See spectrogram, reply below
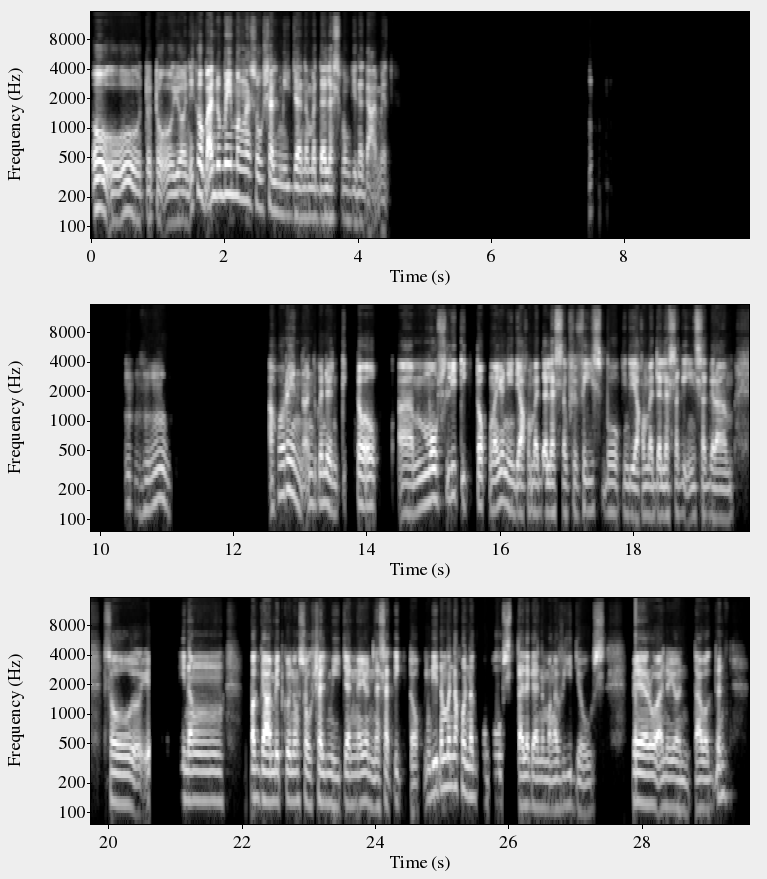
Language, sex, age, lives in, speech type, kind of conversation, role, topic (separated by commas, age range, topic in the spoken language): Filipino, male, 25-29, Philippines, conversation, unstructured, none, Paano nakaaapekto ang social media sa ating pang-araw-araw na buhay?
